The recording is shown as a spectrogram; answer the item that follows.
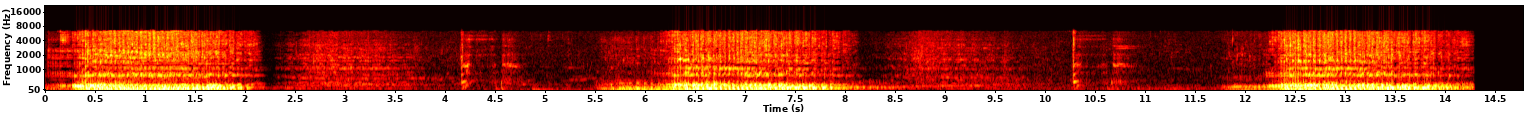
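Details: Crocodile at a zoo in Egypt. Three loud, deep, rumbling roars, each about two seconds long, come roughly every five seconds, with quieter rustling and low background noise in the gaps.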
